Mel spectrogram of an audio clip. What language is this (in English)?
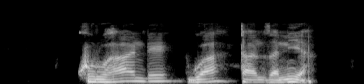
Kinyarwanda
